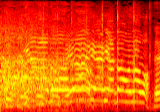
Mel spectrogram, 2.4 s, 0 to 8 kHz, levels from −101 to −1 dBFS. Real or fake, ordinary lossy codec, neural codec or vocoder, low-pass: real; none; none; none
